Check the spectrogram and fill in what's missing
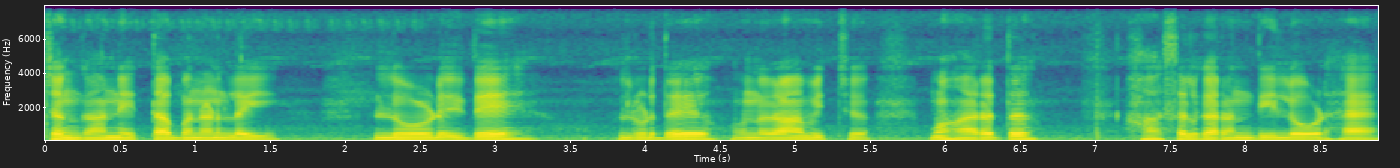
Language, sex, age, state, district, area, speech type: Punjabi, male, 18-30, Punjab, Rupnagar, urban, spontaneous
